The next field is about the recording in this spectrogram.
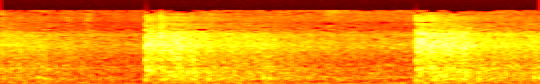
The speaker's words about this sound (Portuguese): Estão assaltando o banco do Banco Pará aqui em Cametá. Deus do céu, muito tiro, olha só. gente consegue ouvir os tiros.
